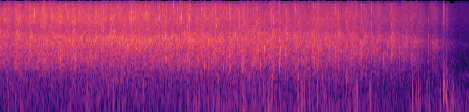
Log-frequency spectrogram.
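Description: Sustained, dense applause from a large church audience giving a clap offering, steady and loud for about nine seconds before tapering off with a few final claps at the end.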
